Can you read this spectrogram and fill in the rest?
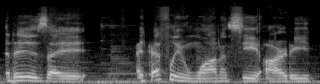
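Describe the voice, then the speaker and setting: A man's voice: on the high side, steady tone, normal speed, faint music behind. A man as guest co-caster, giving laid-back analytical color commentary on a live game.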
